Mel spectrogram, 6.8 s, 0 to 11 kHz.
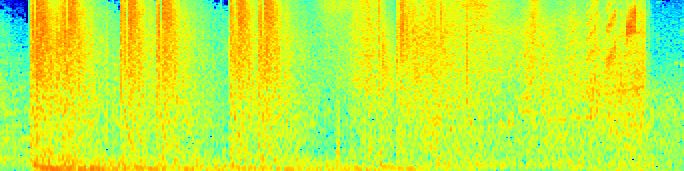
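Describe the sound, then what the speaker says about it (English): Heavy gunfire from Geth anti-aircraft guns near a jamming tower in Mass Effect 3, booming blasts and rumbling bursts repeating every second or so over a dense, noisy battle din. "We're taking fire."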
